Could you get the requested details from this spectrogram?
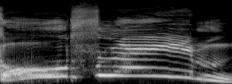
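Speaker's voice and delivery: very high, swooping battle yell. Game narrator voicing a talking blade as the player strikes; Sunscythe yelling. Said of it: "you just hear it yell".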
